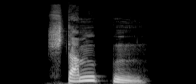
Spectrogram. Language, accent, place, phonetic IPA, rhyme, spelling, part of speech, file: German, Germany, Berlin, [ˈʃtamtn̩], -amtn̩, stammten, verb, De-stammten.ogg
- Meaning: inflection of stammen: 1. first/third-person plural preterite 2. first/third-person plural subjunctive II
